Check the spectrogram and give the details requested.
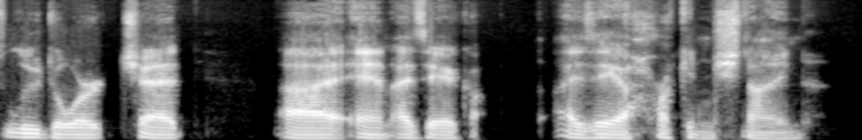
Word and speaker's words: Hartenstein: Is that how you pronounce that? Yeah, Harkenstein. No chance. Yeah. No way is it Harkenstein. Yeah. No way. You can look it up. I don't think there's a K.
